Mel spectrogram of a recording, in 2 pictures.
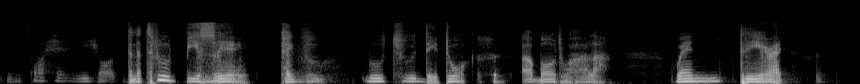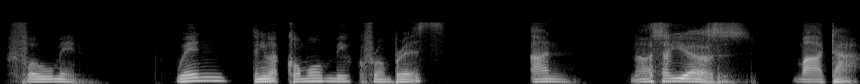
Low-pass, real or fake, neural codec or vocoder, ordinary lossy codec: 7.2 kHz; fake; codec, 16 kHz, 0.5 kbps, X-Codec, WavLM features, trained on Multilingual LibriSpeech; none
